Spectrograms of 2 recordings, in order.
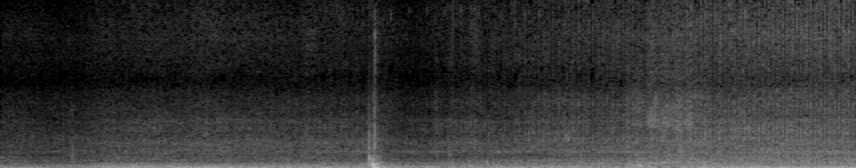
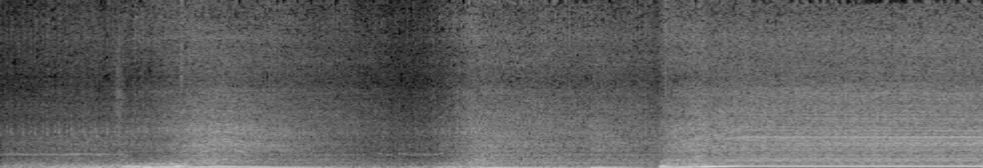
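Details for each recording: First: Toyota Corolla petrol engine idling rough and lumpy with an uneven shaking beat, a rare two-cylinder misfire. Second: Toyota Corolla after repairing a rare two-cylinder misfire: petrol engine revs up and settles smoothly, even note, no misfire stumble.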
